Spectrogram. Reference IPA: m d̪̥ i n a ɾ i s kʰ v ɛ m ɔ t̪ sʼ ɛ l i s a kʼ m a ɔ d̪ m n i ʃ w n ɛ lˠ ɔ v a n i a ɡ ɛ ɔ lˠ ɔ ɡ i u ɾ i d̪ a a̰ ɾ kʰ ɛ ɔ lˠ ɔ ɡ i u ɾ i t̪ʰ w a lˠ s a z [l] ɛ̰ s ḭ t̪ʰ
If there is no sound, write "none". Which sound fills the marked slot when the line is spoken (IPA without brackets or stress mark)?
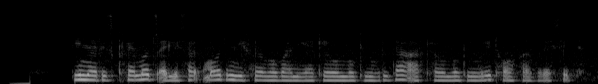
ɾ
